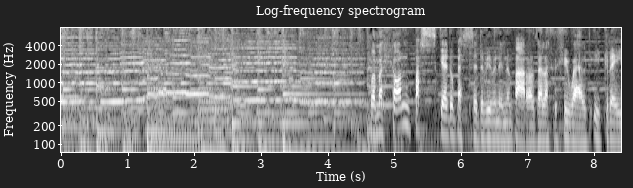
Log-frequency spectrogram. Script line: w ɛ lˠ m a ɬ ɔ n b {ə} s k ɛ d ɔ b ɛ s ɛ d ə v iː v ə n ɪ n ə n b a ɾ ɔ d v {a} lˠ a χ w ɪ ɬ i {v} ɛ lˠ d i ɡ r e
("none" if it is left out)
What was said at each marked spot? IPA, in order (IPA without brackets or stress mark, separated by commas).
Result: a, ɛ, w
